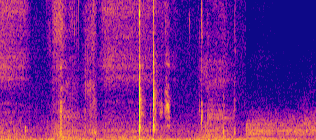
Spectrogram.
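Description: A spoon scrapes spread across bread dough.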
